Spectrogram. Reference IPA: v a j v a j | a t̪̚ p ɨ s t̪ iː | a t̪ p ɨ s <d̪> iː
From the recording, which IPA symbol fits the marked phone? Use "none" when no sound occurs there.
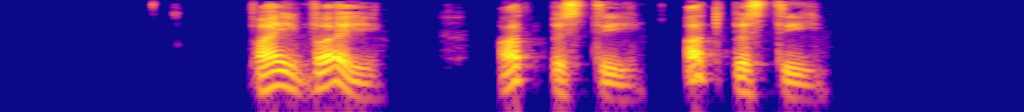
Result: t̪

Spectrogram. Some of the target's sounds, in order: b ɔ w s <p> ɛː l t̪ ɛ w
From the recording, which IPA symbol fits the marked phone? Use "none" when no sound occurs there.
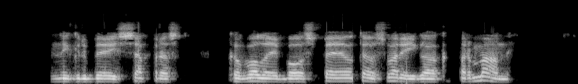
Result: p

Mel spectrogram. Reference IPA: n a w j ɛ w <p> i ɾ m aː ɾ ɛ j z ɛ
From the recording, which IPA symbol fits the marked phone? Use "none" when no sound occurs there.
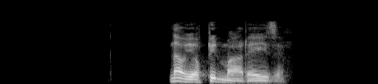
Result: p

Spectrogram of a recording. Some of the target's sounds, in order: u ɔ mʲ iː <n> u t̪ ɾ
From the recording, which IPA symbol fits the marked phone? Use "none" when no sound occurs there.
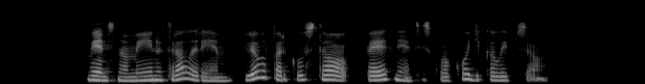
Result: n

